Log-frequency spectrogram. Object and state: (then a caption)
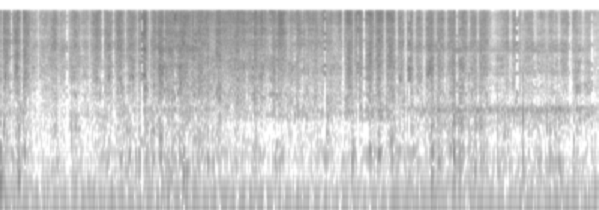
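Leather boot being rubbed with a cloth. Fingertips wrapped in a cloth rub cream onto the toe cap of a hollow tan leather brogue boot. A steady, soft rubbing and swishing carries on throughout, with brighter scuffs over a low constant hum.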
